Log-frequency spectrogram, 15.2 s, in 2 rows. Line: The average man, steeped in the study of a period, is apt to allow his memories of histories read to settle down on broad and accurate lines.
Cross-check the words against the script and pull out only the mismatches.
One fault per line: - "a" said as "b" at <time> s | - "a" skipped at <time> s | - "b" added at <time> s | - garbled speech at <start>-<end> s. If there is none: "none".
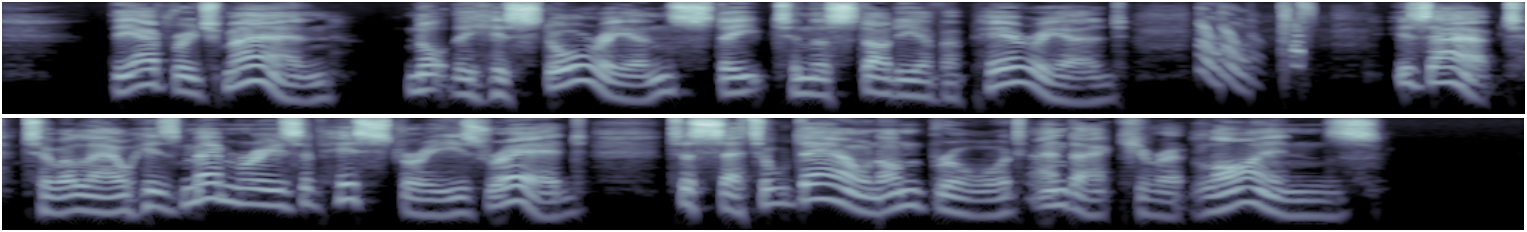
- "not the historian" added at 2.0 s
